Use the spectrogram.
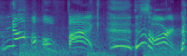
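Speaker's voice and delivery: high wail breaking into laughter; high, exasperated and giggling; laughing despair. Real, not acted. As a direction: protest helplessly through laughs. Losing in game, laughing.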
